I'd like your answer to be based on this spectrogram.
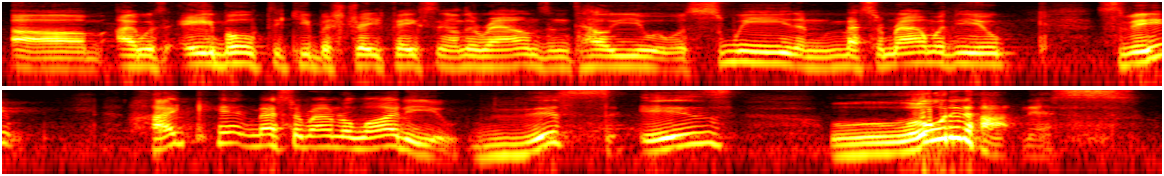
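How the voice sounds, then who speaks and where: Lively, teasing male talk-show host. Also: mid-range voice, a little slow. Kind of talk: playful talk-show hosting. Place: restaurant.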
